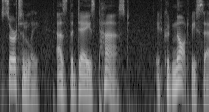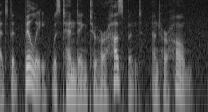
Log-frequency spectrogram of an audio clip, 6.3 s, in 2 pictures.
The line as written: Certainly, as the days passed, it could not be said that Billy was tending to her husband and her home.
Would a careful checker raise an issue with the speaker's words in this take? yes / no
no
